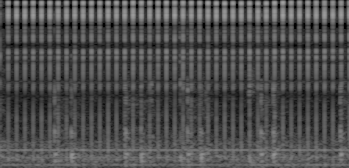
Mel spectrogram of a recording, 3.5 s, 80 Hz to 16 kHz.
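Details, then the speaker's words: Coil-on-plug on a bench test driven by a signal generator at 10% duty cycle: rapid, crisp, evenly spaced snapping ticks with a sharp crack each, considerably more intense than at low dwell; normal strong spark. "you can see it's considerably more intense that's 10% JY cycle there"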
